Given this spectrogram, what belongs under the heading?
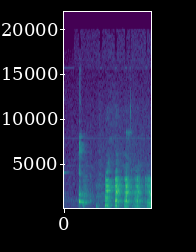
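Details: Baby with hiccups: several short, abrupt voiced catches in quick succession from an infant.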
